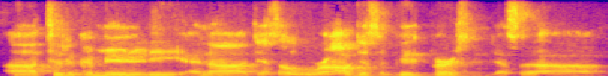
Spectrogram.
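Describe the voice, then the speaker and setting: A man in his thirties with a Mississippi Southern accent, a guest in a casual interview, relaxed and pausing with fillers. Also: medium pitch, echoey room. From Mississippi, USA. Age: 30s. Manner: relaxed, hesitant with frequent uh fillers.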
